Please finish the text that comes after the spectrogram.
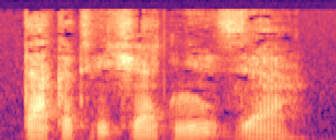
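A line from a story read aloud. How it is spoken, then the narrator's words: Gentle explanation. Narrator (Russian): ласково объяснил Федя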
